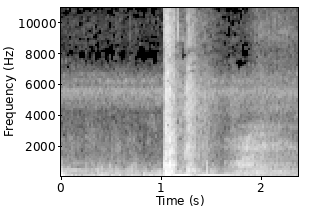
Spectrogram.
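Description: A rifle fires a single sharp, loud shot close by.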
